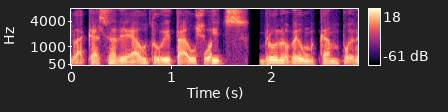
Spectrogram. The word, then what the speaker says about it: Auschwitz: familia tiene que mudarse a auschwitz que bruno pronunció mal como out with el campo de concentración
